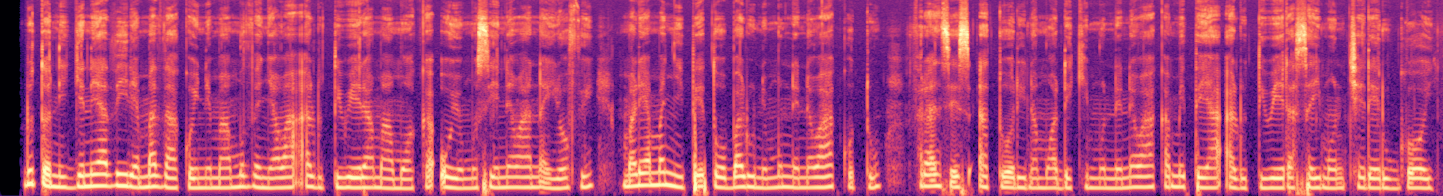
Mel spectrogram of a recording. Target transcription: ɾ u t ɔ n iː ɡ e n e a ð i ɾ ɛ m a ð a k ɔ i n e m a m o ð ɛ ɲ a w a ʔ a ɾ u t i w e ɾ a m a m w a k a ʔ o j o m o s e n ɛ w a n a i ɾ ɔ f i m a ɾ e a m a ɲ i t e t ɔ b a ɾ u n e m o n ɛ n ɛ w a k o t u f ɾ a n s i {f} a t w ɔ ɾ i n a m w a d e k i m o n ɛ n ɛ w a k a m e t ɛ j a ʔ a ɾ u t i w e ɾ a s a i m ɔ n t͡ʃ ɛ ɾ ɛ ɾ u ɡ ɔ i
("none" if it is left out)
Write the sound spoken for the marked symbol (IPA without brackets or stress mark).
s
